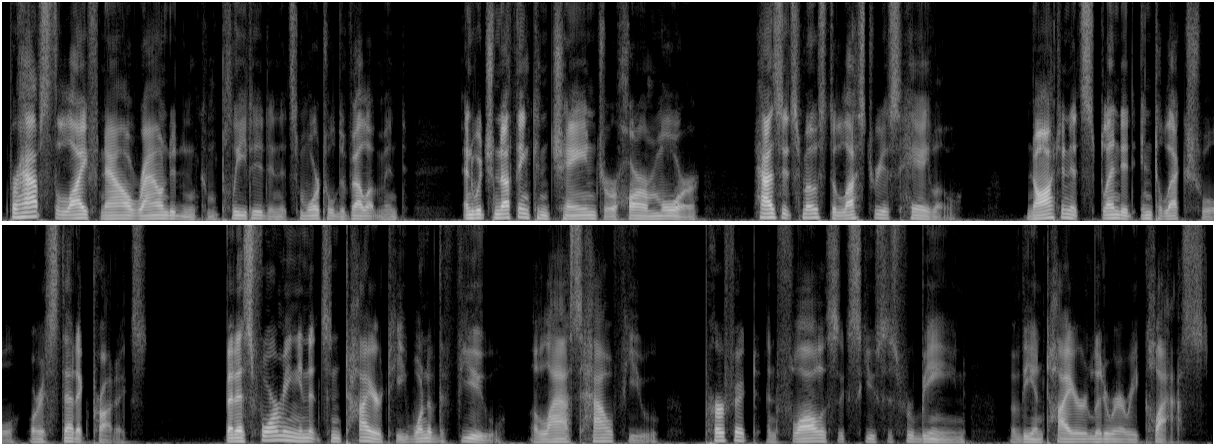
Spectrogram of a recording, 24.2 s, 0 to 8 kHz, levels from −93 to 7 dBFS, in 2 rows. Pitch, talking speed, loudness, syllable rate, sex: 105 Hz, 140 wpm, -26 LUFS, 4.4 syllables/s, male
